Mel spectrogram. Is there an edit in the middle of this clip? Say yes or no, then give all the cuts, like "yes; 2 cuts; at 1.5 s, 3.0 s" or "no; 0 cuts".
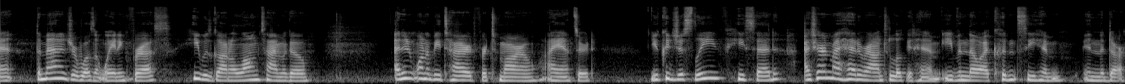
no; 0 cuts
